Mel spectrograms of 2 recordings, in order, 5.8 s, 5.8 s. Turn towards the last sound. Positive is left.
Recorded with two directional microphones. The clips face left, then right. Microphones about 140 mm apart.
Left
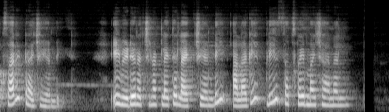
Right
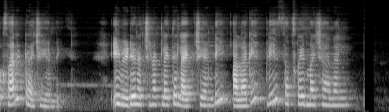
turn(degrees=40)  # may be behind; listen again after turning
